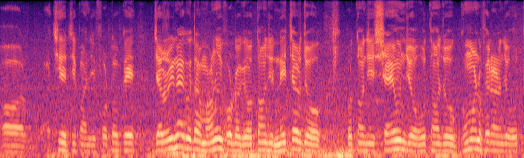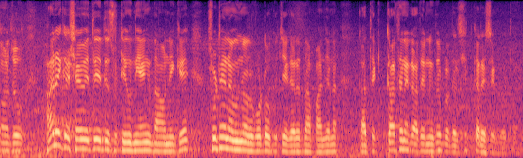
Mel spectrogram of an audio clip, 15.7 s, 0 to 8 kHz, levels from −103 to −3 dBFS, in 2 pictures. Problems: constant background noise, echo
